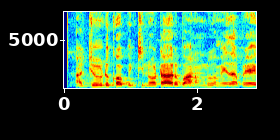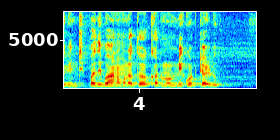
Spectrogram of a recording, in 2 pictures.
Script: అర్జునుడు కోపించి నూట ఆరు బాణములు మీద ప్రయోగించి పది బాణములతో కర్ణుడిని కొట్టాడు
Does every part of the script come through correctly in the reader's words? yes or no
yes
